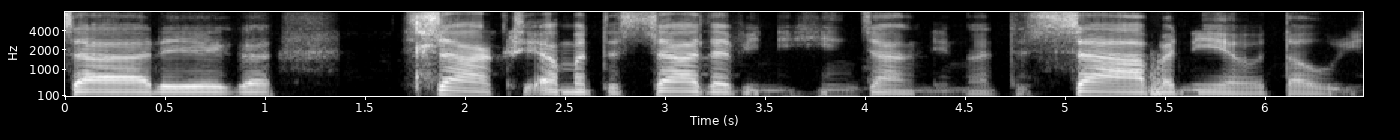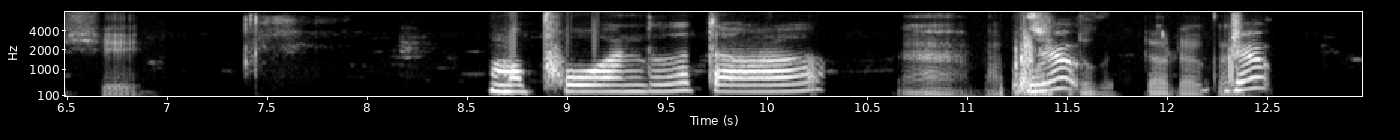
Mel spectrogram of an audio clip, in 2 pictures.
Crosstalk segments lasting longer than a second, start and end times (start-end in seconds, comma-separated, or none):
none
